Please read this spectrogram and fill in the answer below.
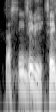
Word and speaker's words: Sebi: I thought it was Sebi. CB. My bad, I said it wrong.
